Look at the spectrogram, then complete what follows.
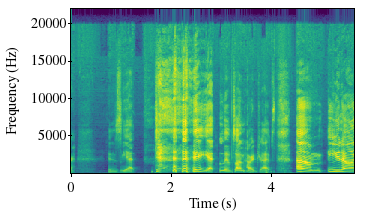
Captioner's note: laughing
